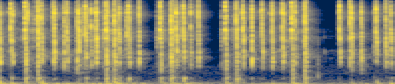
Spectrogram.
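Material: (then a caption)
Plastic. Fingertips of both hands type continuously on a compact black mechanical keyboard with dark PBT plastic keycaps and Kailh Box Jade switches, resting on a cork desk mat. The result is rapid, sharp, bright clicky keystrokes that die away almost instantly, coming in quick runs broken by brief pauses.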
